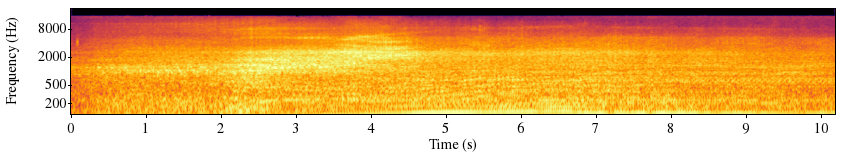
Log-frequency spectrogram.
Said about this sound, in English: Early morning traffic.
